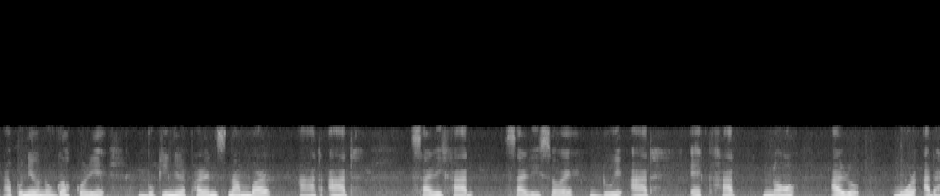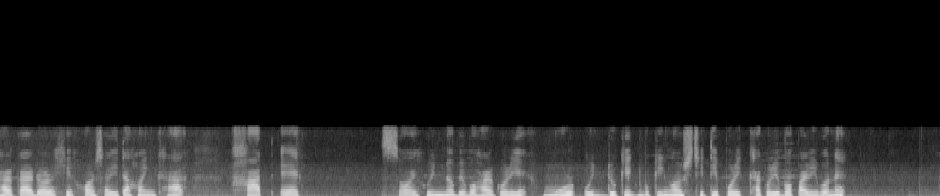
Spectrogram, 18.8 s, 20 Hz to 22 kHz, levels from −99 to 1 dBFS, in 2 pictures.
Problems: constant background noise, background conversations at intervals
